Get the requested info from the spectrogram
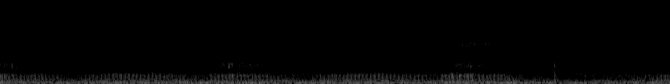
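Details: A male cat's deep, loud purr rumbles continuously, swelling with breaths about every two seconds, with a faint click late on.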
